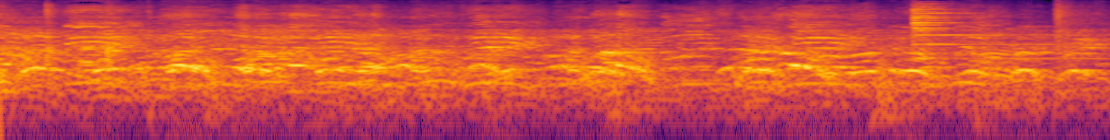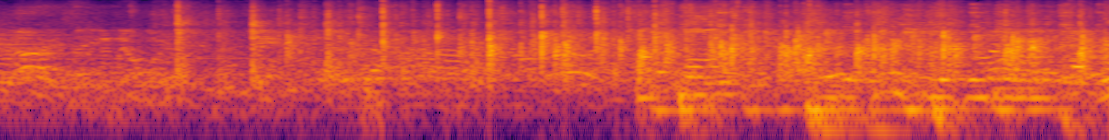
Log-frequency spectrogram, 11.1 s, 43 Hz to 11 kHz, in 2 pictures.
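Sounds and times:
spectators shouting: 0:00.0 - 0:05.9
ring bell strike: 0:04.6 - 0:05.1
people clapping: 0:06.3 - 0:11.0.

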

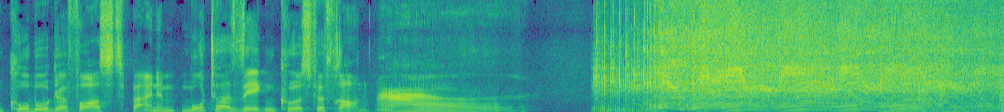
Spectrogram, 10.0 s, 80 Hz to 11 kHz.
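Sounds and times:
chainsaw revving: 0:05.9 - 0:10.0.

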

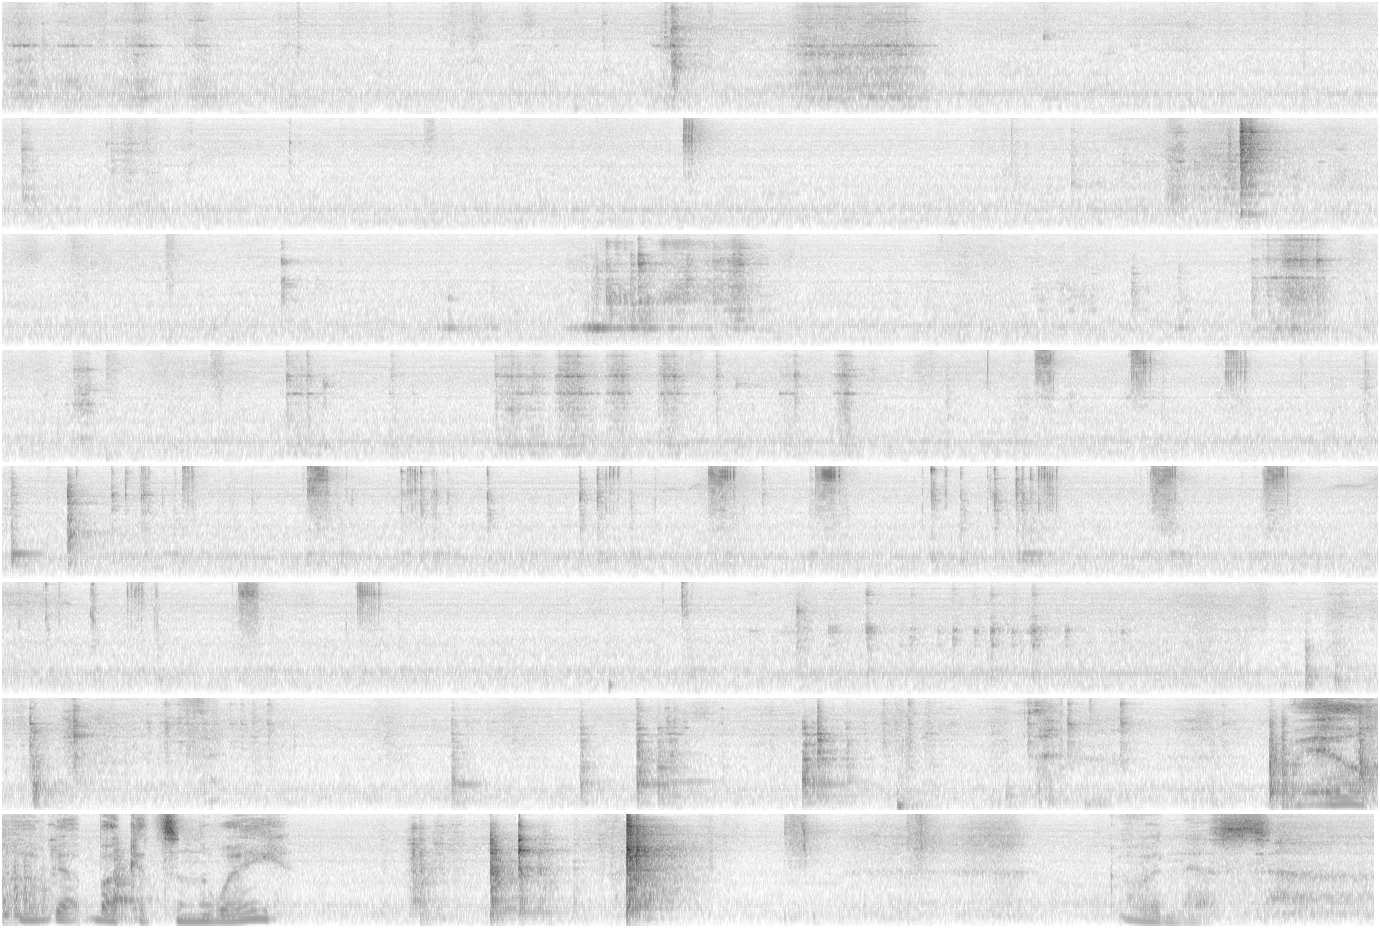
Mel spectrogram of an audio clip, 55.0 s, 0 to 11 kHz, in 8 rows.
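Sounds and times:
socket ratchet clicking: 0:30.4 - 0:34.0, 0:34.8 - 0:36.4.

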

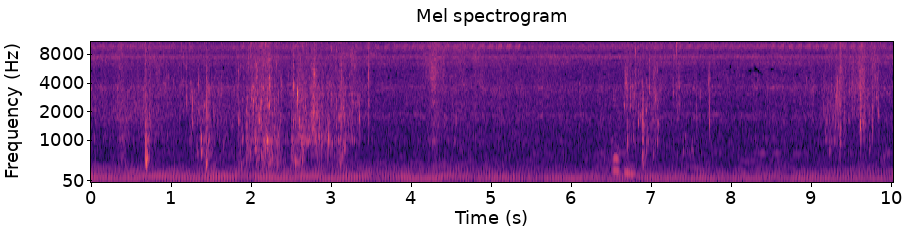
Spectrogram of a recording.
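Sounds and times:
low hum: 0:00.0 - 0:10.0
hands sloshing in muddy water: 0:00.4 - 0:03.6, 0:09.1 - 0:10.0.

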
